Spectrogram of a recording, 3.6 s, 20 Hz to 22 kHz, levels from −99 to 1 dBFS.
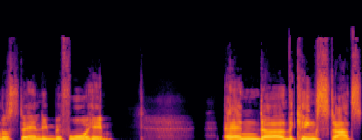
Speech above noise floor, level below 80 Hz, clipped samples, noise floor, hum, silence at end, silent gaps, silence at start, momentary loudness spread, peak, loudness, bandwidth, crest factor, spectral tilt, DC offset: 39 dB; -62 dBFS; under 0.1%; -57 dBFS; none; 0 s; none; 0 s; 6 LU; -2 dBFS; -18 LUFS; 16.5 kHz; 18 dB; -5 dB/octave; under 0.1%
